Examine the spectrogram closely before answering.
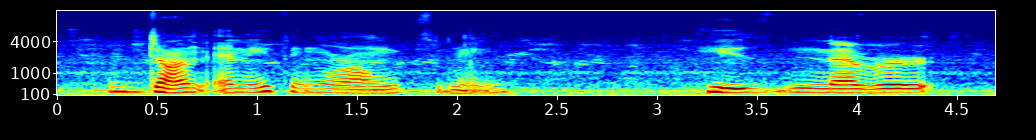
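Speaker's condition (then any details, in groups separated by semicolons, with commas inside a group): Cerebral palsy; sounds out of breath after therapy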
